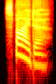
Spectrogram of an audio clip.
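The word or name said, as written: spider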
